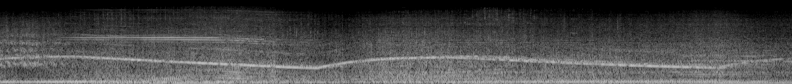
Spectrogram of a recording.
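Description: A police car siren wails in slow, loud sweeps that rise and fall in pitch, steady throughout over a low rumbling engine and traffic drone.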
